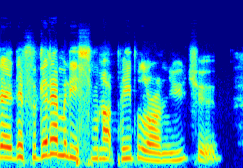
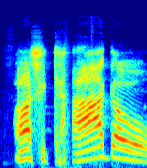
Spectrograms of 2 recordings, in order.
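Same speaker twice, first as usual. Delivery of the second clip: poor put-on American Chicago accent. Joking about Americans, he says a city name in a bad American accent. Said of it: "I don't do an American accent very well".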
